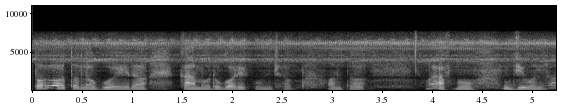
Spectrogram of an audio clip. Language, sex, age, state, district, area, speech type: Nepali, female, 30-45, West Bengal, Darjeeling, urban, spontaneous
